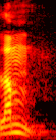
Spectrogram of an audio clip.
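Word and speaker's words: लं: इस लाम ध्वनि को ला म मा, ला के ऊपर अंक की बिंदी, लाम, इस प्रकार से इस लम ध्वनि का उच्चारण कीजिए।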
